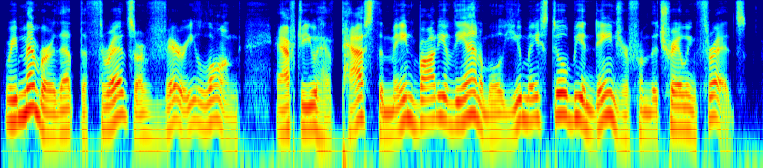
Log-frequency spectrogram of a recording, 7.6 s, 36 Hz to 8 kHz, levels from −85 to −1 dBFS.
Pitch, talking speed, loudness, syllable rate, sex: 135 Hz, 210 wpm, -19 LUFS, 5.4 syllables/s, male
